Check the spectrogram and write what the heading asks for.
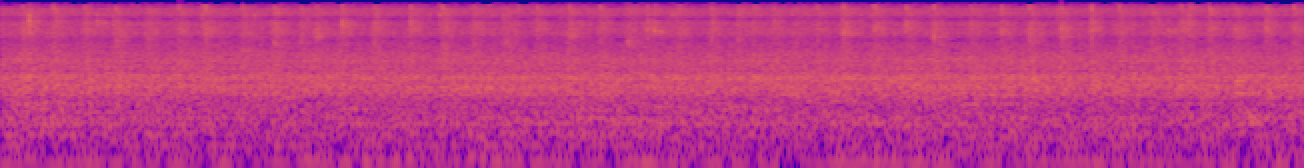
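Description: Steady, faint hiss of room and recording noise, with no distinct sound event.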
